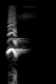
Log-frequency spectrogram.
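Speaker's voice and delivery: high, loud playful woof; cheerful puppy bark. Acted. Narrator voices puppy waking hopeful, cheerful bark. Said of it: "letting out a cheerful bark".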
